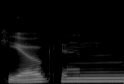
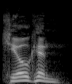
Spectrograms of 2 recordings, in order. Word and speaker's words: Keoghan: a February Christopher Abbott, Barry Keoghan movie. How is it you say his name again? Kyogen.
